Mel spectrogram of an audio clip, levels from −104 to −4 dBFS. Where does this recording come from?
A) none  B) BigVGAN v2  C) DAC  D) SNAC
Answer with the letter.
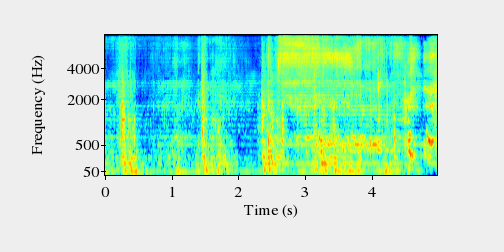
B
